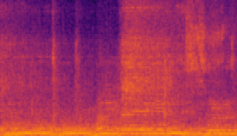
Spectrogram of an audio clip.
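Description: A live rock band playing on electric guitars, keyboard and drums, with held notes that slide up in pitch about a second in and again near the end.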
